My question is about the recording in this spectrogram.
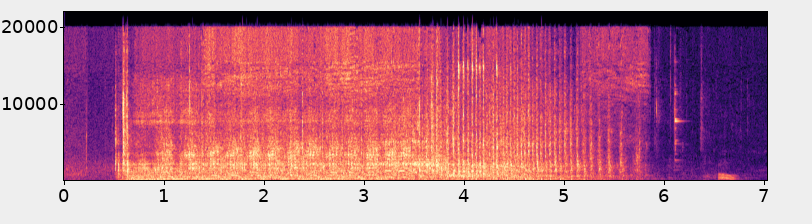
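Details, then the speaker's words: International Harvester 554 diesel tractor, left outside about five years, air filter off: cranking catches on ether into a few seconds of rough, fast firing then dies; apparently it's addicted to starting fluid and won't start without it. "it's not an achievement when they start on ether it's it's it's it's cheating but apparently this one's really addicted to it and it won't start without it"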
